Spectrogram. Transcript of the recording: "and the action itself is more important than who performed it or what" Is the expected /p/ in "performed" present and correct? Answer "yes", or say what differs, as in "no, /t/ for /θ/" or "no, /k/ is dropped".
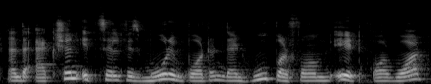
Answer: yes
